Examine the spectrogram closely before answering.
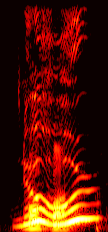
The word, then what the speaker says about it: Noor: No, now you're saying it like proper. Say it like how you see. If I'm sitting there, how would you call me? No, you imitate me. Noor.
